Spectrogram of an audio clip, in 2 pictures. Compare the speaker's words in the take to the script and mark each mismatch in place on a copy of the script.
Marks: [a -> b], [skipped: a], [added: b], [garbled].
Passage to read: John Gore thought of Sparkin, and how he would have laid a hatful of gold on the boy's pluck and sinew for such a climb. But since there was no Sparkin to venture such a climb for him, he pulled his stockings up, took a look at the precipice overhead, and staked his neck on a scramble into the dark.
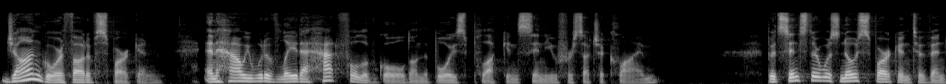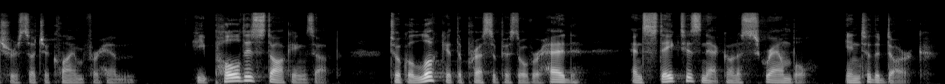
John Gore thought of Sparkin, and how he would have laid a hatful of gold on the boy's pluck and sinew for such a climb. But since there was no Sparkin to venture such a climb for him, he pulled his stockings up, took a look at the precipice overhead, and staked his neck on a scramble into the dark.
